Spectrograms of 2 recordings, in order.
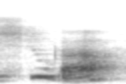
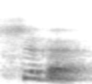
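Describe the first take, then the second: First: The first vowel is a long ooh. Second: The first vowel is short. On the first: The speaker calls it wrong. "you were talking about the long sound ooh" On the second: The speaker calls it right. "not shoe. The reason is is a short sound"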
